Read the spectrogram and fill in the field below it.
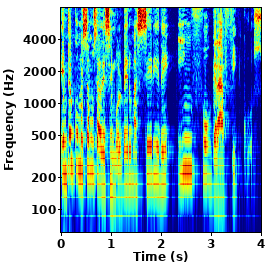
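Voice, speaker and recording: A man speaks with a Spanish accent. His pitch sits high. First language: Spanish (speaking Portuguese). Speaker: spiritist lecturer. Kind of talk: lecture. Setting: spiritist center with audience.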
